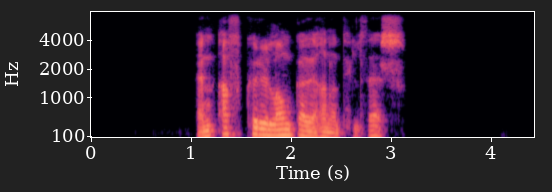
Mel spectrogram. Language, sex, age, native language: Icelandic, male, 30-39, Icelandic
